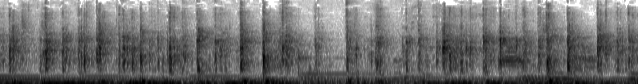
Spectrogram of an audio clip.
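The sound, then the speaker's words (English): Typing an email on a computer keyboard: many rapid, irregular key clicks in a continuous run, with a faint steady hum underneath. “All right, so I'm going to type in my email.”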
